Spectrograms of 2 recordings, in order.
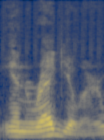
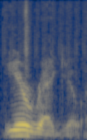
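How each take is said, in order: First: The prefix keeps an n sound before the r. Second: The prefix blends into the r, with no n sound. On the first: The speaker calls it wrong. "We don't say" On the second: The speaker calls it right. "we say"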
